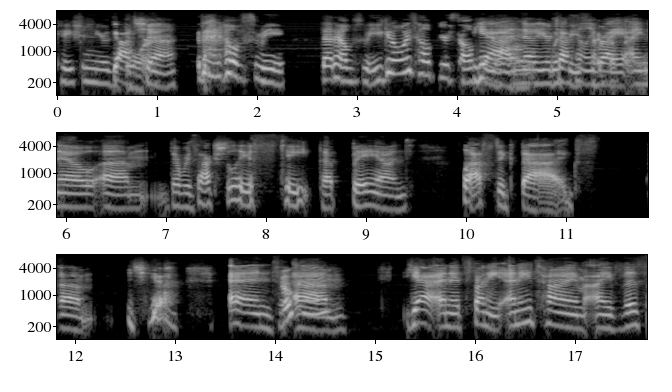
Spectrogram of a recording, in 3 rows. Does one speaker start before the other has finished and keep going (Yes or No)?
Yes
